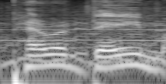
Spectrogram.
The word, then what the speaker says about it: Paradigm: Oh, Paradigm wird Paradigm ausgesprochen. Hätte ich nicht gedacht. Child a failure? Weil es heißt ja Paradigmenwechsel.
